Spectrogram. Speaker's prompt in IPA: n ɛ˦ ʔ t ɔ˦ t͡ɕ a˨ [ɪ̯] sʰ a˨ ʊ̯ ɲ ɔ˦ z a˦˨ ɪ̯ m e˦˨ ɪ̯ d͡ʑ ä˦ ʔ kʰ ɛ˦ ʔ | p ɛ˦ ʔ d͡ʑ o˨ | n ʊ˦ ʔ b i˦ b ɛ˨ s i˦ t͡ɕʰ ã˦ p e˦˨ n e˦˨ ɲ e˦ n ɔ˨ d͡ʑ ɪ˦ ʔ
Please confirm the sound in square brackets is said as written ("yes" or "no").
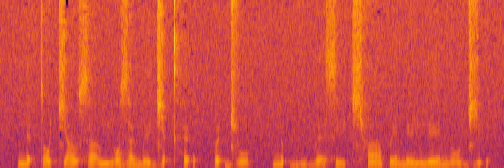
no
